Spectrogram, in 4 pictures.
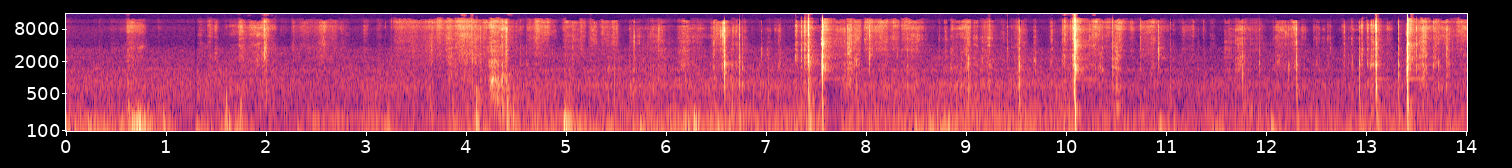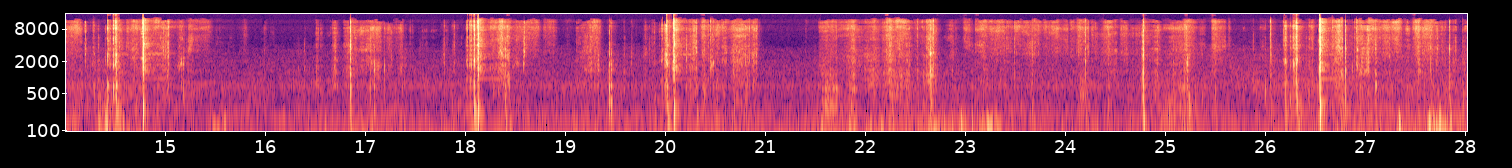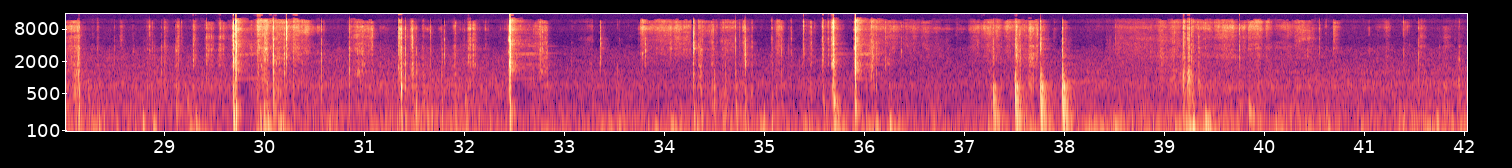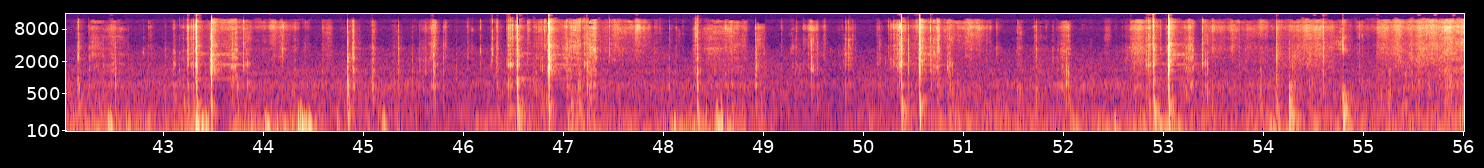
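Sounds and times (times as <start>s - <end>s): paper rustling: 1.4s - 9.6s, 51.9s - 56.0s
cards rustling: 1.5s - 15.4s, 21.6s - 28.3s, 41.5s - 56.0s.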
